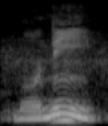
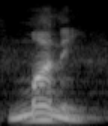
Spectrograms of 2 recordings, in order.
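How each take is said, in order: First: The stress is on the second syllable. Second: The stress is on the first syllable. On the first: The speaker calls it wrong. "rising up on the wrong um, syllable" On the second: The speaker calls it right. "Rise up on the on the front"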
